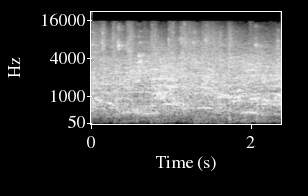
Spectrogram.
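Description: Basketball being dribbled on a hardwood gym floor, a run of bounces over the steady chatter and shouting of a crowd in the stands.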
